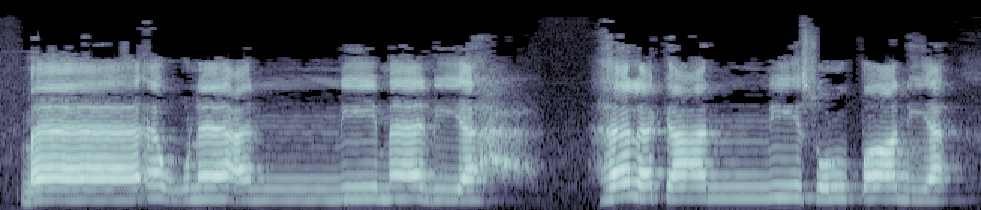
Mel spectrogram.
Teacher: هنا في سكتة لطيفة على الهاء مع الوصل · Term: الإظهار مع السكت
